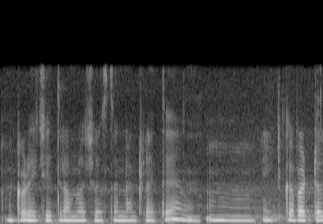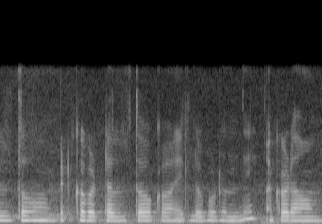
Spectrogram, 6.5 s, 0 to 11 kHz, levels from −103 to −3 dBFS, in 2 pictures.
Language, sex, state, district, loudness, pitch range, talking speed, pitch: Telugu, female, Telangana, Karimnagar, -30 LUFS, 205-220 Hz, 120 wpm, 210 Hz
